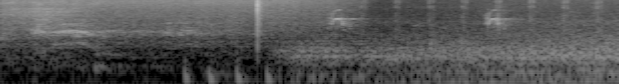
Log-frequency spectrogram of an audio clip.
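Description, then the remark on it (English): Faint, scattered bird chirps from high up in a tree sound over a hissy outdoor background, with a few soft low thumps and a sharp click partway through, as a man records the bird sounds up in the tree. The calls are brief. “I think he was recording bird sounds high up in a tree.”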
